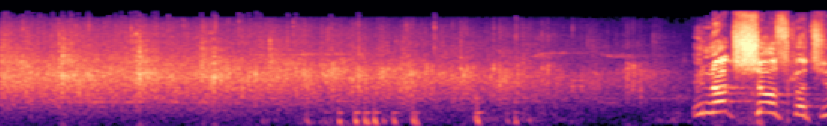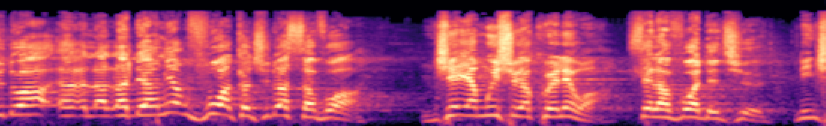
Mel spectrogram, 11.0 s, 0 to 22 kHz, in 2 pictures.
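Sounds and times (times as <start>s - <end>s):
congregation applauding during a church service: 0.0s - 4.7s
low thumps: 2.0s - 3.6s
speech: 4.7s - 11.0s.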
